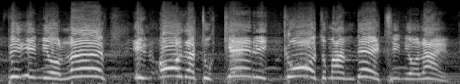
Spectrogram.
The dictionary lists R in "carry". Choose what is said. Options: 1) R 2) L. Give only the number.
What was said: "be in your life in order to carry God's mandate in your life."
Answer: 1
